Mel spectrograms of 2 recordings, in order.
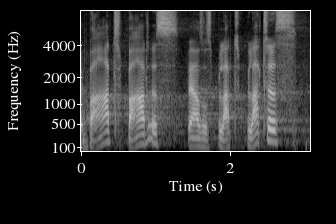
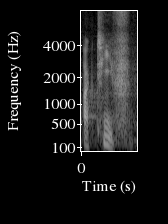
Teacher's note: Am Ende von Silben verlieren Obstruenten, also Frikative und Plosive, ihre Stimmhaftigkeit. Das heißt, hier in der Position geht der Unterschied zwischen G und K, jetzt ganz blöd gesagt, geht verloren.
